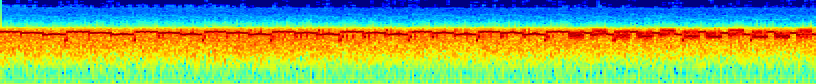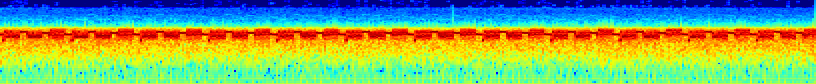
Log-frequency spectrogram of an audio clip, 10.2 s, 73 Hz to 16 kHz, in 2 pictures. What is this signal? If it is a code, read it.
SSTV (slow-scan television), Scottie 1.
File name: sstv / S1-VK2OY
